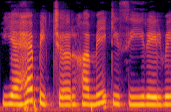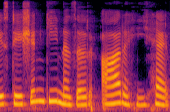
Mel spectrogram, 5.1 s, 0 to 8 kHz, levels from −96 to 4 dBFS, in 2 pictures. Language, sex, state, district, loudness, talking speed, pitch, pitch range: Hindi, male, Punjab, Fazilka, -15 LUFS, 130 wpm, 220 Hz, 210-240 Hz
